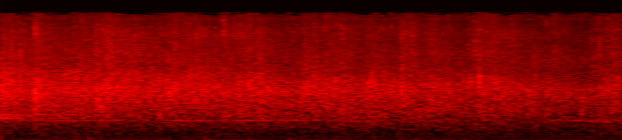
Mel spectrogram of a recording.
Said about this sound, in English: Put your hands together. Let's welcome Bishop Ni Ajedu Ama, coming all the way from Lagos, Nigeria.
